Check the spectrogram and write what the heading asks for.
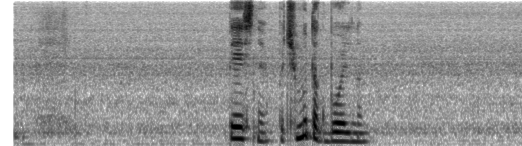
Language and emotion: Russian, neutral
